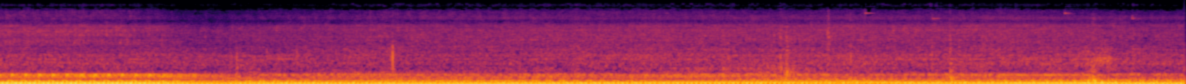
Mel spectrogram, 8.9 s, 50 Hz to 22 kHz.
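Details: Nissan 240SX S13 with a swapped 370Z V6, newly running with no fault codes, exhaust pipe still needing repair: a deep, even engine note holding steady with a slight dip and recovery, no knocks or ticks; it runs normally.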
